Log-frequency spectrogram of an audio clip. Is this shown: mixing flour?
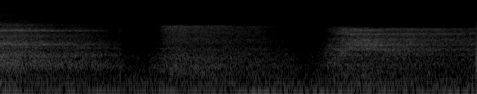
no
